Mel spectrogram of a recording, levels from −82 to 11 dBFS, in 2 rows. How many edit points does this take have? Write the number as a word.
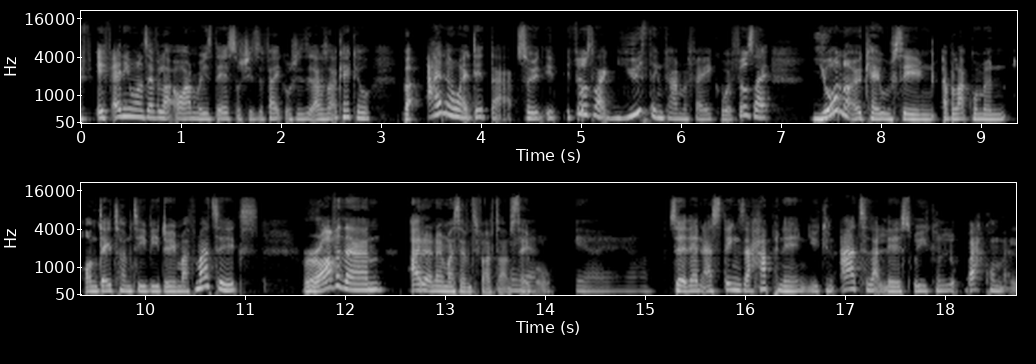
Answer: one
